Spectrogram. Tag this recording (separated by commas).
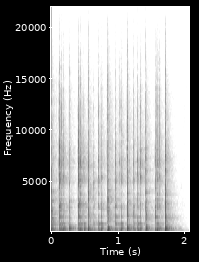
dishes, pots and pans, Domestic sounds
